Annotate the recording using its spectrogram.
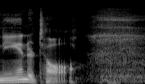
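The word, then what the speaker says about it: Neanderthal: SAA drowning there's there's two other words I say correctly that no one says correctly what orangutan and neander tall those are both that's both the correct ways to say those words reminds me of when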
